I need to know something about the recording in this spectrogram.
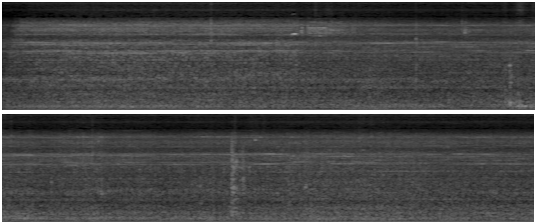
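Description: A truck rumbles and rattles over a rough track.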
